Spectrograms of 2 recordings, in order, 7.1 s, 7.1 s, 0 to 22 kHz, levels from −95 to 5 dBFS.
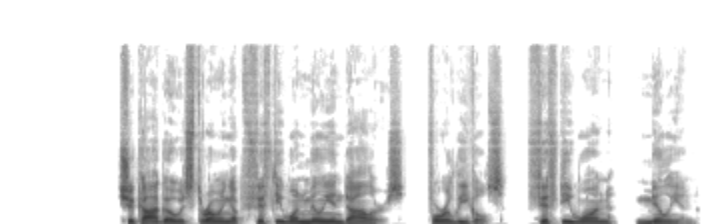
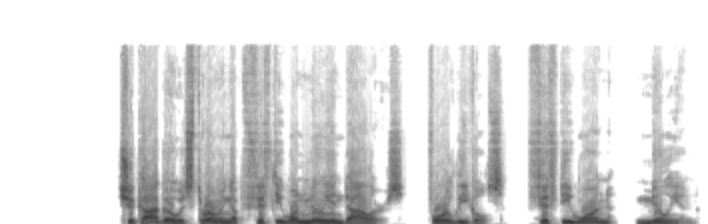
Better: first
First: none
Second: distortion; slight; 3% of the sound clipped

